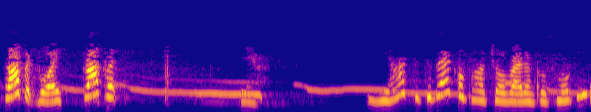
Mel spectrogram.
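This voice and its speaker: A woman's voice: high-pitched, sing-song, normal speed. A woman playing an eager, wide-eyed young ranch boy in a vintage radio serial. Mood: eager, curious. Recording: muffled noisy old radio recording.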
